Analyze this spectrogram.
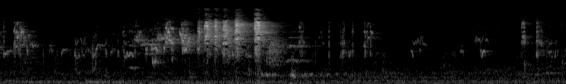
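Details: Budgies twitter with fast, uneven chirps that build to a dense, loud cluster of sharp notes around two seconds, then thin out to scattered calls.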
